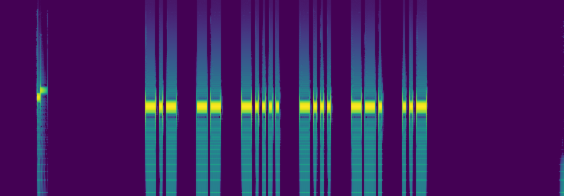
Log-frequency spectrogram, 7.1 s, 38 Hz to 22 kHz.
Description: Morse code, heard as a keyed tone, about 28 wpm, spaced as for 20 wpm, 700 Hz. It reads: KM6BGU
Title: USA Call Signs - 6 Characters - 2x Character Spacing - 28wpm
